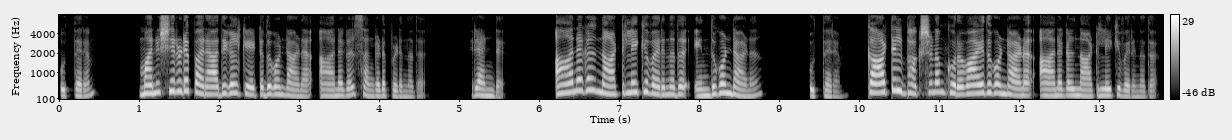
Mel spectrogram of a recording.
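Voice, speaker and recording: A woman with a high voice narrates a lesson for young children. She explains gently, asking each question and then answering it. The recording is a close, dry voice-over. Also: lively intonation, unhurried, no room sound. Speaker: teacher.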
